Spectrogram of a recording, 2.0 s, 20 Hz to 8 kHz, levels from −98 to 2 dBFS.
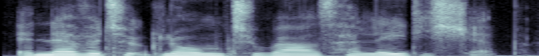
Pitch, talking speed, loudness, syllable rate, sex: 190 Hz, 235 wpm, -16 LUFS, 6.3 syllables/s, female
